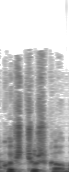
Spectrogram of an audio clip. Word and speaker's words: Kościuszko: And it is pronounced Andrzej Tadeusz Bonaventura Kościuszko, by the way.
